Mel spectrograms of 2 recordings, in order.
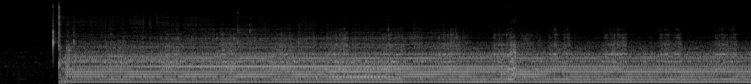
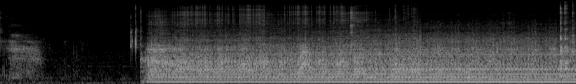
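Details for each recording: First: Garage door opener motor, set on a towel: starts sharply and holds a steady, even hum without rattle or grinding; normal quiet motor run. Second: Garage door opener motor run on a hard bench: loud buzzing drone with a steady fast rattle as vibration drums through the surface; it is quiet when set on a towel, so the noise is the mounting surface resonating.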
